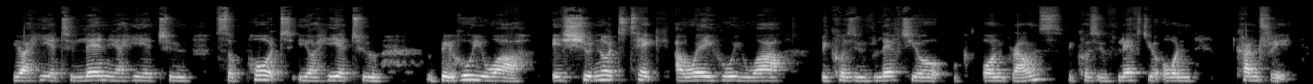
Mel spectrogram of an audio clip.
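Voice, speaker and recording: A woman with a Zimbabwean accent speaks at a fairly slow pace and fairly low pitch with monotone, flat intonation. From Zimbabwe, Bulawayo. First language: Ndebele. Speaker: beauty pageant finalist. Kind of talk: interview.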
